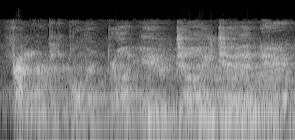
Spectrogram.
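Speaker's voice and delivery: very slow, super deep preview announcer; deep movie-trailer voice. Acted. Speaker mimicking the guy from the previews, super deep voice. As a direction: draw it out in a huge deep trailer voice. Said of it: "that super deep voice he's got".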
